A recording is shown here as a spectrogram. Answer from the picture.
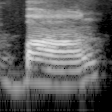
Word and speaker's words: bhang: BC but it's um I actually found out it's pronounced bong but I'm southern and I live in the south and I like bang it but bong is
